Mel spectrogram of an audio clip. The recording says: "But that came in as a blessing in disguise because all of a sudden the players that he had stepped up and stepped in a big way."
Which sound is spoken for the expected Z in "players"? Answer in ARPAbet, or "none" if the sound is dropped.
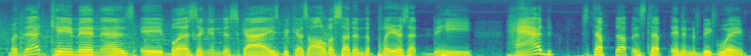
Z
